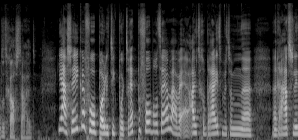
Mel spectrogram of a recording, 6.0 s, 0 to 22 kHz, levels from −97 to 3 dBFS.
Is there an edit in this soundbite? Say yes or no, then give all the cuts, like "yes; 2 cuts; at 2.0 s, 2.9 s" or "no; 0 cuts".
no; 0 cuts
